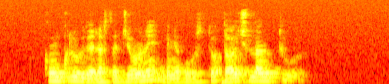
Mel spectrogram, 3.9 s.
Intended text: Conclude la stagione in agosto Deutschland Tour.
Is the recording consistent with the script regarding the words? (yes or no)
yes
